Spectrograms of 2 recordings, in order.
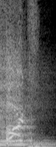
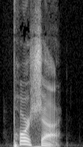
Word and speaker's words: Porsche: It's about cars, it's not about ports. – It's pronounced Porsche.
